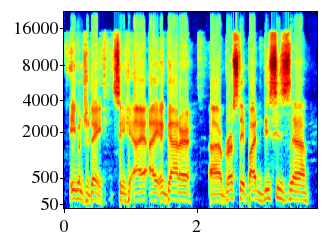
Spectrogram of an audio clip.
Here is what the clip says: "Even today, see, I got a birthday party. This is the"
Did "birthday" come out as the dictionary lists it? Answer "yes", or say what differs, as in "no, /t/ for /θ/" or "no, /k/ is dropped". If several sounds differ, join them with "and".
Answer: no, /s/ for /θ/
